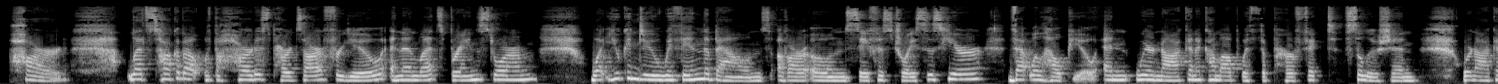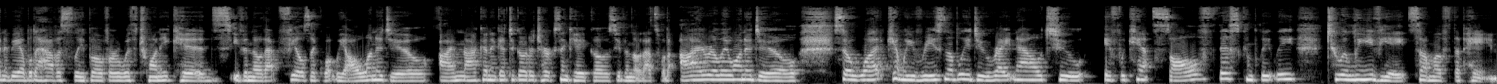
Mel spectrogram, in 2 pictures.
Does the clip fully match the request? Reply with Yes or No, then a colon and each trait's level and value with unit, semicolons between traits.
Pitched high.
Yes: high, 200 Hz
